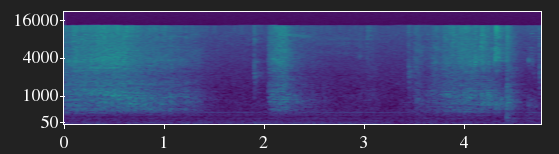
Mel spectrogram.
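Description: Yuan Plan Skyline GT-R remote-control drift car driving on a hardwood floor: its small electric motor whirring and hard tyres sliding, in three bursts as the throttle is worked, with a small click near the end.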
